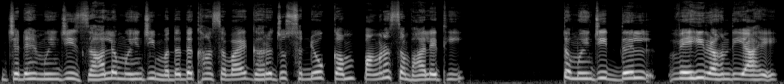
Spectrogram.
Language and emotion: Sindhi, sad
